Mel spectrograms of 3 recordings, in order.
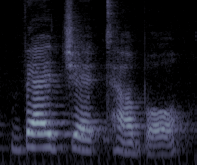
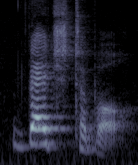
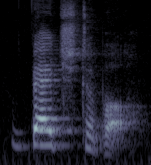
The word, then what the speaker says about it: vegetable: the e is dropped we don't say vegetable a lot of my students say that your table or vegetable this e disappears and this a is reduced because it's part of the unstressed syllable and we say vegetable vegetable let's look at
